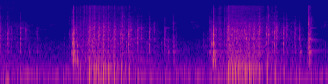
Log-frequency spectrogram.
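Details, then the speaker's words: Stihl backpack blower two-stroke, no primer bulb, choked, with old fuel from garage sale; two brisk rope pulls spin it over but it never fires or sputters, stale fuel suspected. "I don't want to flood the engine so I'll uncheck the carburetor and pull the rub a few more times it didn't even try and start"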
